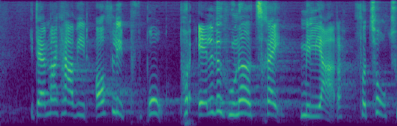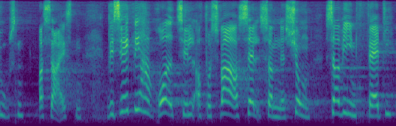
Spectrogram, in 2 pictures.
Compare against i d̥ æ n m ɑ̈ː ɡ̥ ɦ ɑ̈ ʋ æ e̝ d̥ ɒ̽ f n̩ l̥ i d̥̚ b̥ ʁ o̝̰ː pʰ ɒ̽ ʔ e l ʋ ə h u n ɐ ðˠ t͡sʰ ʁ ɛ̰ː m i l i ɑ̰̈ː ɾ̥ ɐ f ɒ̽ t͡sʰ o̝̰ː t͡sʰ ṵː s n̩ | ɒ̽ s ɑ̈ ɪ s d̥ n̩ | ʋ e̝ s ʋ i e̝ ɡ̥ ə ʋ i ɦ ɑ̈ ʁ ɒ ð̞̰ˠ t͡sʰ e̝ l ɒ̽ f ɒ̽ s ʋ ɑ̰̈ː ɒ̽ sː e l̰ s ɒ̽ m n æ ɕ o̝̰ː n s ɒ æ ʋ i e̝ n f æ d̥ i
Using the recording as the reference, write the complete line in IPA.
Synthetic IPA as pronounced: i d̥ æ n m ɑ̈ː ɡ̥ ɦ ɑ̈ ʋ i e̝ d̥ ɒ̽ f n̩ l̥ i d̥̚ b̥ ʁ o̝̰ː pʰ ɒ̽ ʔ e l ʋ ə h u n ɐ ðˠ t͡sʰ ʁ ɛ̰ː m i l i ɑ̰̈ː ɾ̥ ɐ f ɒ̽ t͡sʰ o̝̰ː t͡sʰ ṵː s n̩ | ɒ̽ s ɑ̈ ɪ s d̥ n̩ | ʋ e̝ s ʋ i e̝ ɡ̥ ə ʋ i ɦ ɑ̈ ʁ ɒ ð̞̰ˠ t͡sʰ e̝ l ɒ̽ f ɒ̽ s ʋ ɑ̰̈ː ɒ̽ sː e l̰ s ɒ̽ m n æ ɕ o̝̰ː n s ɒ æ ʋ i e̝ n f æ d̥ i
